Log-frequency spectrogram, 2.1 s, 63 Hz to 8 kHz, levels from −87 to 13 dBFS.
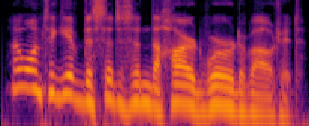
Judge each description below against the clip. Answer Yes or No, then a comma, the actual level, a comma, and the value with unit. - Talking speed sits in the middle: No, fast, 320 wpm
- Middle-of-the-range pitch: Yes, medium, 155 Hz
